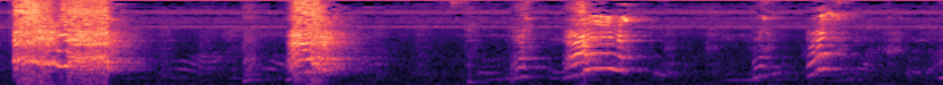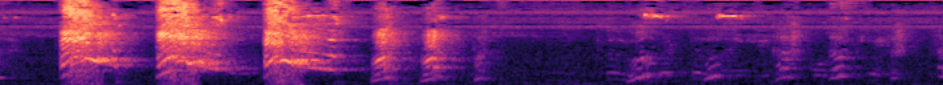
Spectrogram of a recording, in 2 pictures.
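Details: Indian German Shepherd puppy named Sweety, three months old, giving sharp, harsh barks, two at first and then a quick cluster of three, with softer whimpering or voice-like sounds between them.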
